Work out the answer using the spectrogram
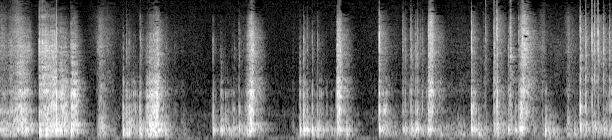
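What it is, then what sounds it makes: Hard plastic bin scratched with nails. Long nails scratch the sides of a large, hollow, green hard plastic bin with a lid, making irregular bursts of dry, raspy scraping. Each stroke carries a faint hollow resonance from the bin and stops quickly with short pauses between.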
